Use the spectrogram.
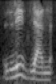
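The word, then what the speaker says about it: Léadiane: C-H-E. C-A-D-I-C-H-E. Kadish. – D'accord, madame. Le prénom, s'il vous plaît? – Le prénom, c'est Léziane. Alors, L-E-A. L-E-A. – Oui. – D-I-A-N-E. Diane. Léziane. L-E-A-D-I-A-N-E.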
